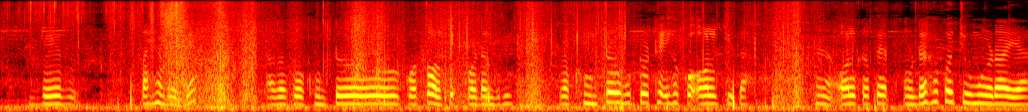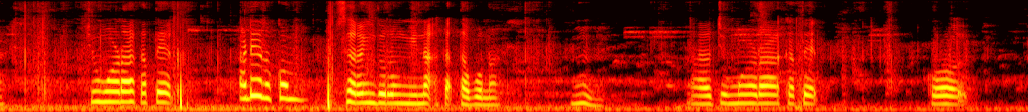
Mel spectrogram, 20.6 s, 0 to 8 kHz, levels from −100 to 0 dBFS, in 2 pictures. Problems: background sounds at intervals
